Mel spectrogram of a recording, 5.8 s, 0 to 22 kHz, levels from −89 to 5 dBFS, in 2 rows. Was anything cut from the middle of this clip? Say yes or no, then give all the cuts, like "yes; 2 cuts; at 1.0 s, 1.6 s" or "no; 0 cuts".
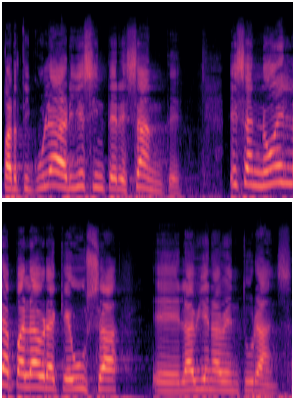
yes; 1 cut; at 2.2 s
